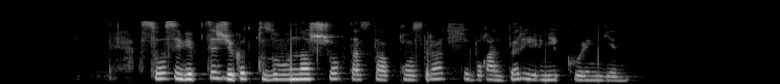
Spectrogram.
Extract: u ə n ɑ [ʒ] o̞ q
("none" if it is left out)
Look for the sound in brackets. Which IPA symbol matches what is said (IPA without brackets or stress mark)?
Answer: ʃ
